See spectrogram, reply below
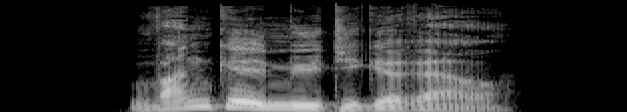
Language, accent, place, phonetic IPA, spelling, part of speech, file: German, Germany, Berlin, [ˈvaŋkəlˌmyːtɪɡəʁɐ], wankelmütigerer, adjective, De-wankelmütigerer.ogg
- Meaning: inflection of wankelmütig: 1. strong/mixed nominative masculine singular comparative degree 2. strong genitive/dative feminine singular comparative degree 3. strong genitive plural comparative degree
